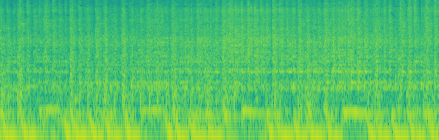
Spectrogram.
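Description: Loud banjo-party band music: marching drums beaten with sticks in a dense, fast rhythm over heavy amplified bass and held keyboard melody notes from large speaker stacks.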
